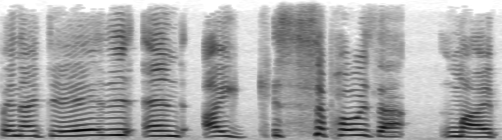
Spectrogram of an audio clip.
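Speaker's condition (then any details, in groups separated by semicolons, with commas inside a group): Stuttering; developmental stutter since starting to talk, childhood speech therapy with speech pathologist Lisa Avery; stuttering audible during interview, finds stuttering exhausting; stutters more with opposite sex, therapy taught slower blended speech, cannot sustain it in job interviews; prolonged sounds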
